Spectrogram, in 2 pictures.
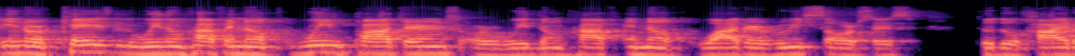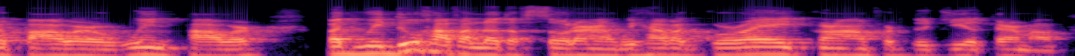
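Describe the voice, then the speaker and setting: A man with a Colombian accent, speaking English as his second language, presents over a webinar from a computer microphone. His voice sits at an ordinary middle pitch, and he works through his points with many ums, repeated words and restarts. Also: fairly bright tone. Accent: Colombian Spanish. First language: Spanish. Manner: speaks with fillers and restarts, non-native phrasing. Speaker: university sustainability manager. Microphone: computer mic on a video call.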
